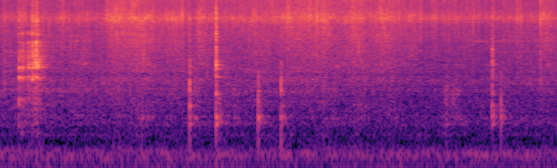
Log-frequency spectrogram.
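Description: Onions and freshly added chopped tomatoes frying in hot oil, a steady sizzle with a louder burst right at the start. A wooden spatula stirs through them, knocking against the pan a few times.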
